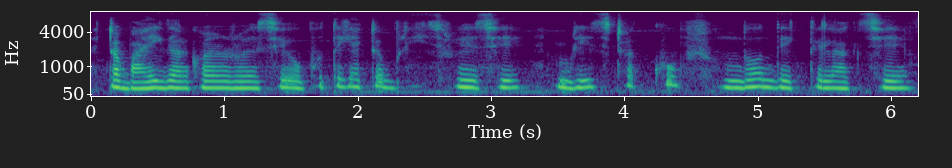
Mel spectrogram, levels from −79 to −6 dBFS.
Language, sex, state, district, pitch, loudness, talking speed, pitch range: Bengali, female, West Bengal, Kolkata, 205 Hz, -30 LUFS, 145 wpm, 195-220 Hz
